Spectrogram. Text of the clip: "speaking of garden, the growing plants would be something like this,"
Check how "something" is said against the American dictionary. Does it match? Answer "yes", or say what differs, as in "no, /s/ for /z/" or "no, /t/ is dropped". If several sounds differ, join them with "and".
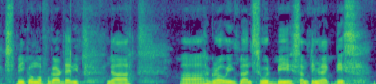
no, /t/ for /θ/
